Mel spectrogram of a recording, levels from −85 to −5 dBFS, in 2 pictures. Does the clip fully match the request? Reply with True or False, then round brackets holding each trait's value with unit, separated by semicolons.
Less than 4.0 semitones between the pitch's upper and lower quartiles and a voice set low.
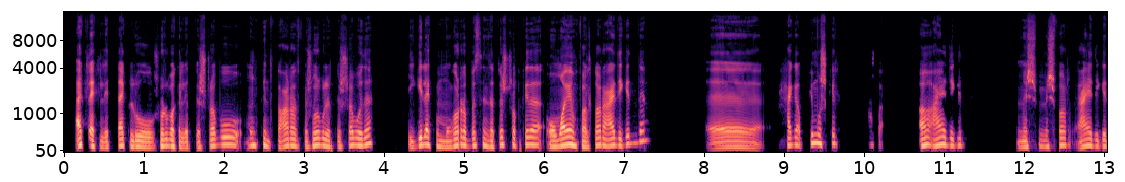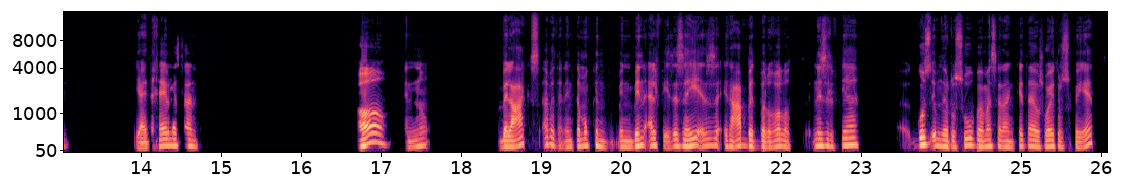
False (4.3 semitones; 130 Hz)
